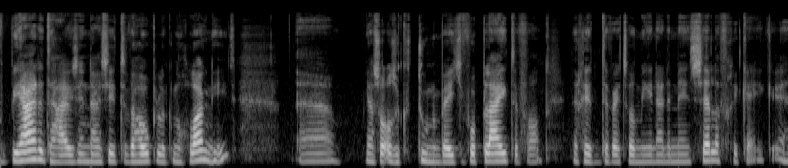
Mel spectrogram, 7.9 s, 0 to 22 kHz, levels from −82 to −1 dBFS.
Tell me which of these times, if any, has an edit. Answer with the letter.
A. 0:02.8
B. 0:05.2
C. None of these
A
